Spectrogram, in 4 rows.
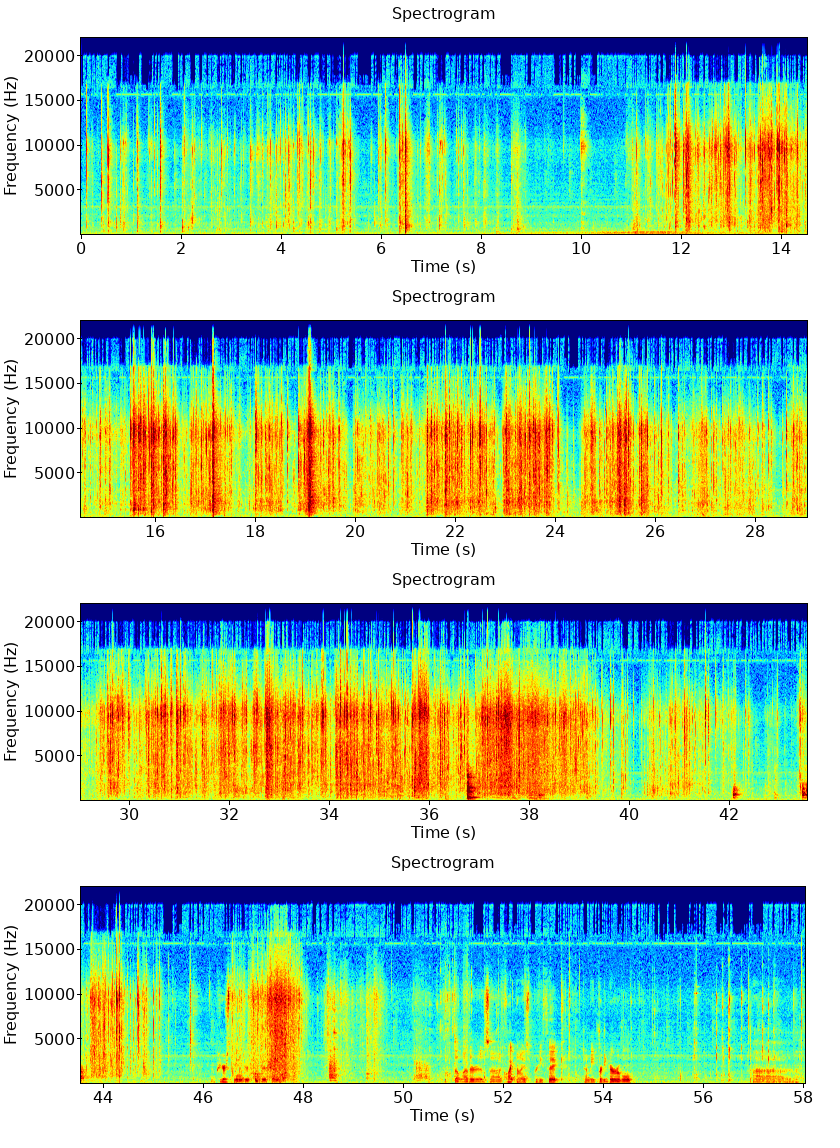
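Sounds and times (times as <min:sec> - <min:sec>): packaging crinkling and crackling: 0:00.0 - 0:09.0, 0:11.0 - 0:58.0.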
